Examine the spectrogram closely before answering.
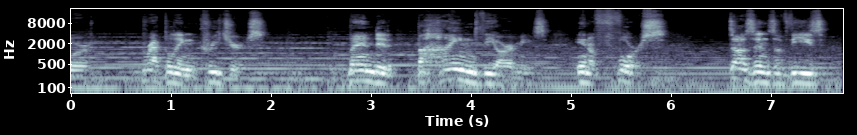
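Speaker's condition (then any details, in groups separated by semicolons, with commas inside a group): No condition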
